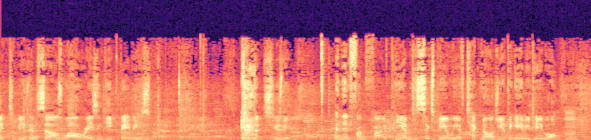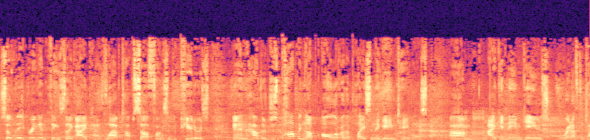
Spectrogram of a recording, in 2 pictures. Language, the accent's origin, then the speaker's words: English; Massachusetts, United States; accent: Massachusetts; That's my Massachusetts accent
